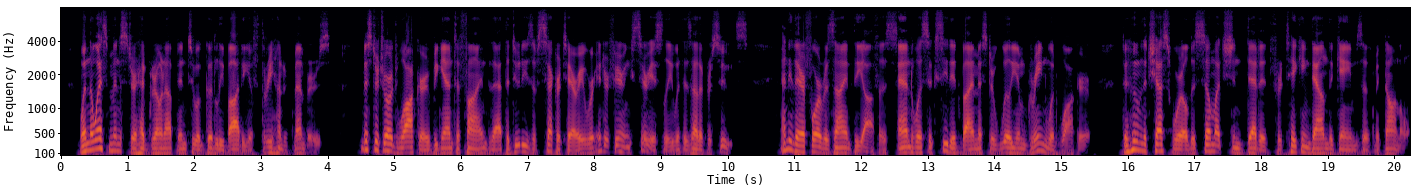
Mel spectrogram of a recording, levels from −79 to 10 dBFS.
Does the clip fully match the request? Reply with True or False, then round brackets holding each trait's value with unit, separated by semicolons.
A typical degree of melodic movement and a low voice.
False (5.7 semitones; 100 Hz)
